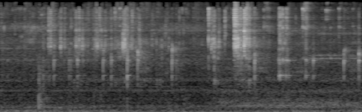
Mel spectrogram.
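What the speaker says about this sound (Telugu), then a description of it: "శనగపప్పు వేసుకుంటాం. కొద్దిగా వేగాక పోపు దినుసులు వేసుకుంటాము." Chana dal sizzles in hot oil for a tempering, a soft, steady frying hiss with occasional stirring scrapes and small spatters close by.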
